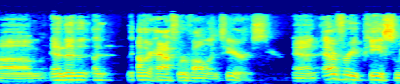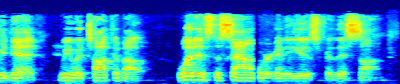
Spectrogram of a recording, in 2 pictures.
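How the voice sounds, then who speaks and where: A man speaking as an interview guest, explaining things conversationally as a choral professional, with halting, repeated phrases. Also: fairly low pitch. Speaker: interview guest, professional bass singer and choir director.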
